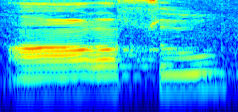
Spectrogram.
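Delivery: आंसू slow with nasal आ; nasal vowel demo. Shown as a demonstration. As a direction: draw out आंसू through the nose. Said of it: "अनुनासिक में". (आंसू को धीरे अनुनासिक बोलना)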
